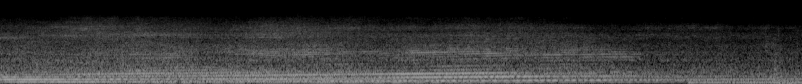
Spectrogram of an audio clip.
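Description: Motorcycles riding along a road, their engine note rising slowly and steadily for several seconds, then fading near the end.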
